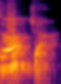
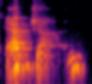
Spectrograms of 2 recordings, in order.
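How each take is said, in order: First: The first vowel sounds like 'u' in up. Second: The first vowel sounds like 'a' in apple. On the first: This is the Welsh way of saying the name. "The Welsh actually pronounce it as Upjohn" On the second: This is the English way of saying the name. "the English would pronounce this spelling as Apjohn"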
